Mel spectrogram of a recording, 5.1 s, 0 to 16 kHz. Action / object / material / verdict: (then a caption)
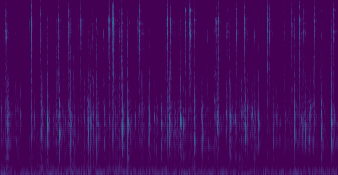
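tap / plastic mechanical keyboard / plastic / none. Long fingernails tap and press the keys of a pink full-size plastic mechanical computer keyboard with white and pink keycaps and a hollow plastic body. The result is a steady stream of quick, dry, bright clicks and clacks with no ring, about 33 key hits in five seconds.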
